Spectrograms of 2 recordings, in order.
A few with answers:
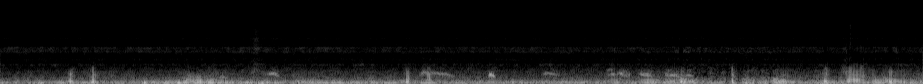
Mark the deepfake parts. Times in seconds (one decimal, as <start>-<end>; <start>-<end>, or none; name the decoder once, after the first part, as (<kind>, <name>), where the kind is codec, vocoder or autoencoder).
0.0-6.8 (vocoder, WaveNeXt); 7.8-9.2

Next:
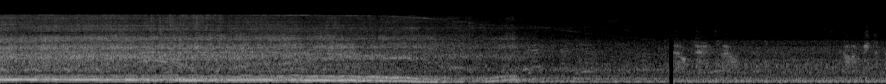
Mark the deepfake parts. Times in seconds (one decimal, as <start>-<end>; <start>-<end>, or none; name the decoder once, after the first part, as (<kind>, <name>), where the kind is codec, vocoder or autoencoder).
1.4-2.2 (vocoder, WaveNeXt)

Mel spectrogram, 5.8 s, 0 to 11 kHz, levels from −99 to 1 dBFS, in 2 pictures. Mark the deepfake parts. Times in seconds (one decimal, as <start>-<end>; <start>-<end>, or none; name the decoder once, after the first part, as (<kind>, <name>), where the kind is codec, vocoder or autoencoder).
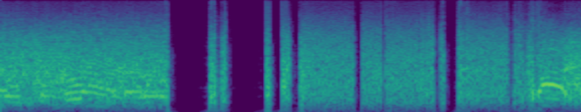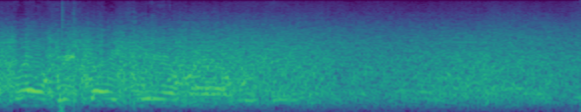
0.0-1.3 (vocoder, WaveNeXt); 2.2-5.8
